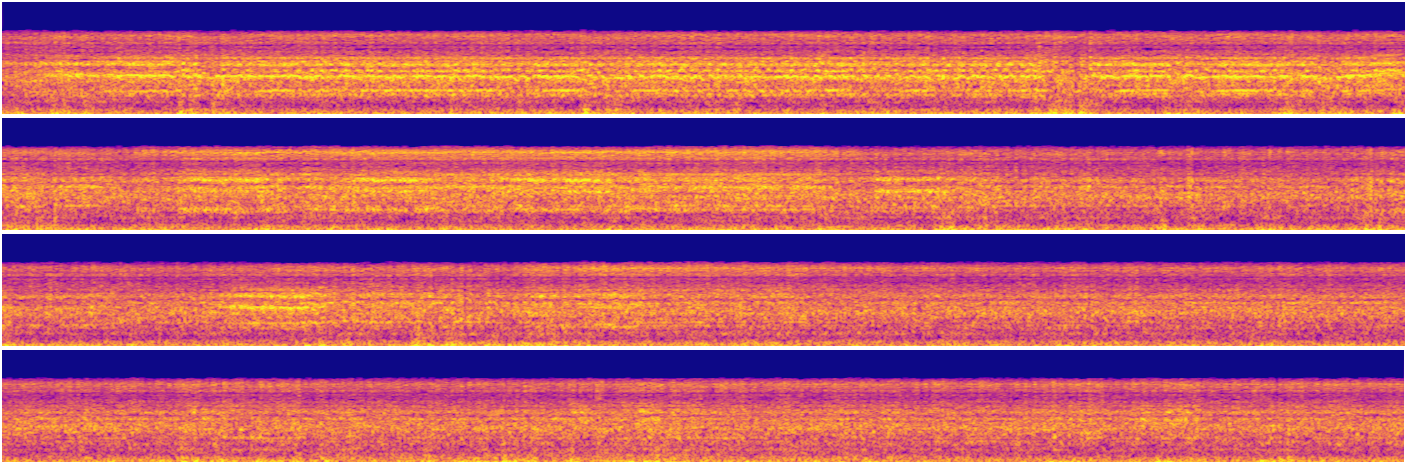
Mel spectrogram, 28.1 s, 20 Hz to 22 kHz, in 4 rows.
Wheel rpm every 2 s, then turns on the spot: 210, 210, 210, 220, 220, 220, 230, 220, 230, 230, 240, 230, 230, 230.
none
